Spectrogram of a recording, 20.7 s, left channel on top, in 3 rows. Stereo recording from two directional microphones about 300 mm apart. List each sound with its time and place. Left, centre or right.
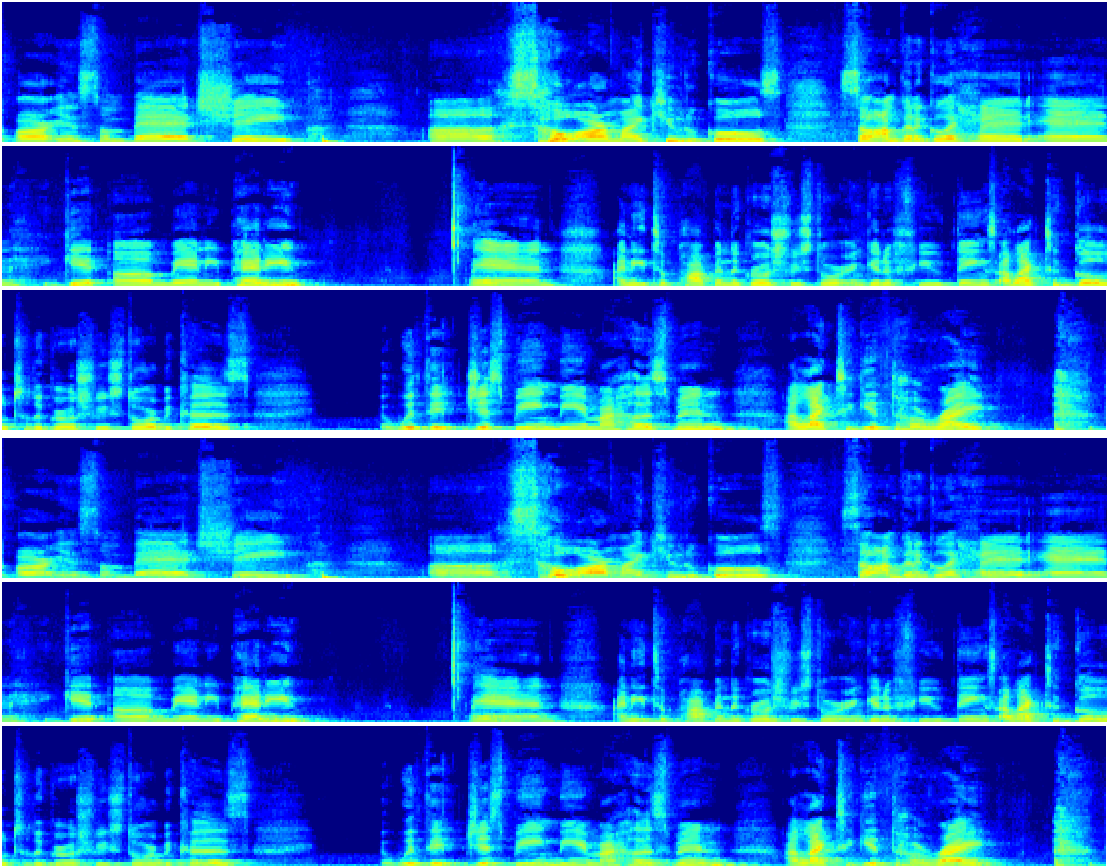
0.1 s a woman's voice: centre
